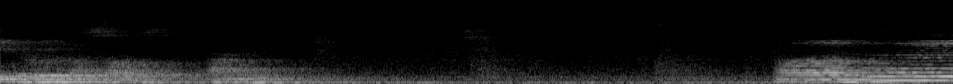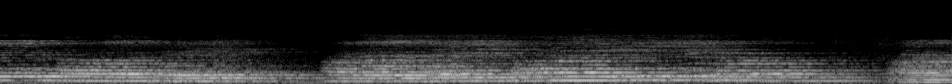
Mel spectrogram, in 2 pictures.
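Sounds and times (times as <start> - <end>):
slow sung chant: 7.6 - 19.0.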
